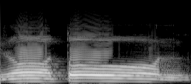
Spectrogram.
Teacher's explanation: আমরা যখন উচ্চারণ করি রতন এই তর সাথে একটা অ চলে আসে এই অটাকেই এখানে দেখানো হয়েছে এবং সবশেষে দন্তন্য তার মানে মাঝখানে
